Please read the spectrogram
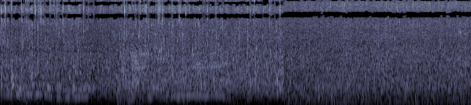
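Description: Shallow, clear mountain stream running steadily over rocks and pebbles, a continuous rushing and gurgling.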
